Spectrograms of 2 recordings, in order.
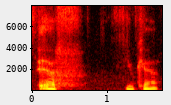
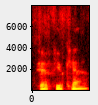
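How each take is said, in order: First: IF and you can thrown out high and loud with passion; intense, passionate. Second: "If you can" pushed high and louder, pressing them to step up; sharp rising "If you can", not angry but demanding more; exasperated emphasis. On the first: Shown as a demonstration. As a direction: hit "If you can" hard, pitched high, full of intensity. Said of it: "So with intensity, with passion, he said". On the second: Retold or imitated. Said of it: "he's not angry, but he's showing that".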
